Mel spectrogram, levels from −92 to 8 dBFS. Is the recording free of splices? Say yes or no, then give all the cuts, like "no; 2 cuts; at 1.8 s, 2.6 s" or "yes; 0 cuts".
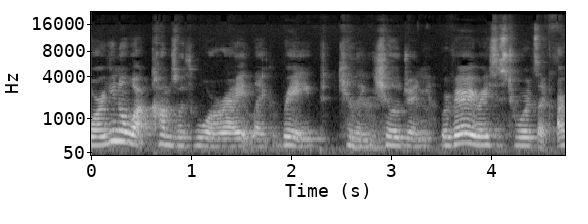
no; 1 cut; at 3.4 s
